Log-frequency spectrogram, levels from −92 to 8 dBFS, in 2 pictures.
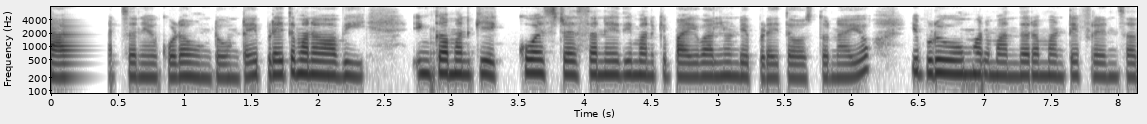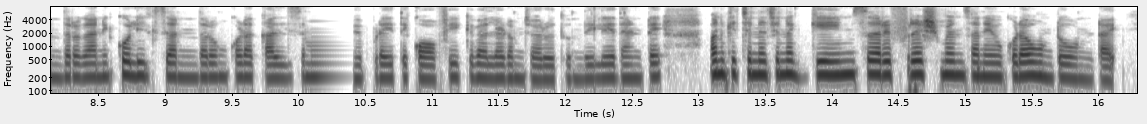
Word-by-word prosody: టార్గెట్సనేవి 205 0 0
కూడా 215 +1 +3
ఉంటూ 200 0 -4
ఉంటాయి, 210 +3 -1
ఎప్పుడైతే 235 +2 +2
మనం 235 -1 +6
అవి 220 0 -1 0.5
ఇంకా 245 +1 +5
మనకి 240 0 +2
ఎక్కువ 255 +3 +1
స్ట్రెస్సనేది 235 0 +1
మనకి 225 0 -3
పై 210 -1 +4
వాళ్ళ 215 0 +1
నుండి 215 -1 -1
ఎప్పుడైతే 200 0 -3
ఒస్తున్నాయో, 200 +5 -2 0.4
ఇప్పుడూ 255 0 +5 0.2
మనమందరమంటే, 225 -1 0
ఫ్రెండ్సందరు 210 -1 -4
గానీ, 205 0 -2
కొలీగ్సందరం 210 -2 -2
కూడా 210 0 -1
కలిసి 195 0 -4 0.5
ఎప్పుడైతే 195 0 -5
కాఫీకి 200 +2 -4
వెళ్ళడం 195 0 -3
జరుగుతుంది, 185 +1 -6
లేదంటే 195 +1 -3 0.4
మనకి 245 +1 +4
చిన్న 235 -1 +4
చిన్న 240 0 +3 0.2
గేమ్స్, 235 +1 +3 0.2
రిఫ్రెష్మెంట్సనేవి 225 -2 +2
కూడా 220 0 +5
ఉంటూ 200 -1 -3
ఉంటాయి. 180 -1 -5
210 Hz, 135 wpm, -20 LUFS, 200-230 Hz, 0.5 s, మనం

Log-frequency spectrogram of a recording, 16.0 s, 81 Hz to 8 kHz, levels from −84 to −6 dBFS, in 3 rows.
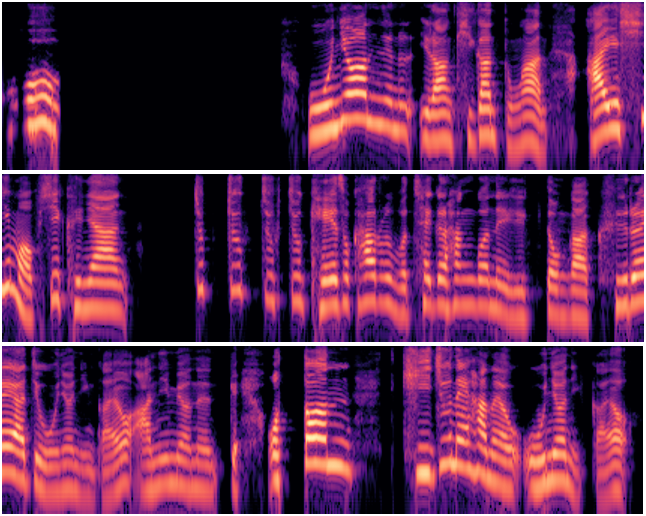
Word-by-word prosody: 어. 280 -1 +3 2.1
5 225 +4 +2
년이라 285 -5 +4
이라는 190 -1 +1
기간 210 +3 -1
동안 165 0 -1 0.3
아예 235 +4 +6
쉼 345 +9 -2
없이 265 +11 -1
그냥 205 -3 0 0.5
쭉 340 -1 -9
쭉 330 -1 -10
쭉 255 -1 -13
쭉 245 -2 -9
계속 225 +2 -1
하루 240 -1 +1
뭐 180 -3 -8
책을 225 +4 -3
1 225 +1 -6
권을 210 -5 -5
읽든가 160 +1 -4
그래야지 225 -3 +1
5 150 -2 -7
년인가요? 150 +1 -7
아니면은 165 -1 -7
이게 - - -8 0.2
어떤 300 +9 +5 0.4
기준에 300 +6 0
한하여 220 - 0
5 170 +1 -2
년일까요? 155 -8 -4
215 Hz, 225 characters per minute, -21 LUFS, 175-255 Hz, 2.1 s, 아예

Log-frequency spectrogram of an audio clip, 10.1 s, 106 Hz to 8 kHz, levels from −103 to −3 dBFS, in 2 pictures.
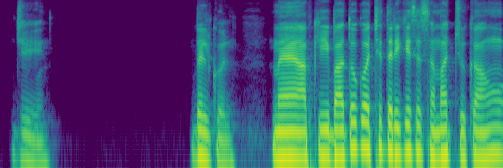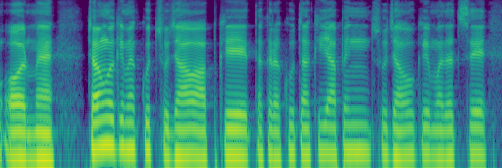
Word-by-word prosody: जी। 115 -6 -10 1.5
बिल्कुल। 120 -6 -2 0.4
मैं 135 0 +6
आपकी 135 +2 +2
बातों 140 +5 +3
को 180 - 0
अच्छी 170 +1 +2
तरीके 160 -1 +3
से 160 - -1
समझ 140 0 +2
चुका 135 0 -2
हूँ 145 +3 0
और 135 -2 +3
मैं 130 -1 +4 0.4
चाहूँगा 180 +3 +4
कि 180 -1 -3
मैं 170 -1 0
कुछ 165 -1 -6
सुझाव 145 0 0
आपके 140 +1 0
तक 140 - -7
रखूँ, 140 +2 -4
ताकि 150 +2 -5
आप 150 +2 -3
इन 160 0 -3
सुझावों 145 -1 -4
की 150 - -4
मदद 140 0 -4
से 150 0 -4
145 Hz, 175 wpm, -20 LUFS, 135-155 Hz, 1.5 s, मैं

